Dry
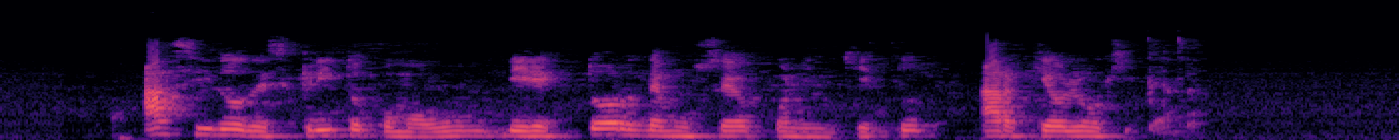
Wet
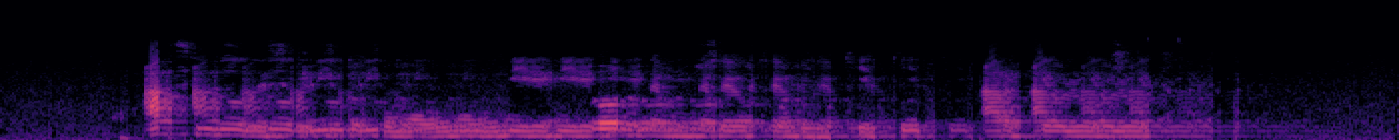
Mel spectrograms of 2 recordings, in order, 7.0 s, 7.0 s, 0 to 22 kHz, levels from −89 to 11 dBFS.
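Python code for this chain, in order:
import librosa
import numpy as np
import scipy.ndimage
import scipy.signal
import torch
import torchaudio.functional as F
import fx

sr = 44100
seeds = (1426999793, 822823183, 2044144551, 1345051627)

y = fx.hum_notches(x, sr, base_hz=60, count=9)
y = fx.echo_feedback(y, sr, ms=242, feedback_pct=45, wet_db=-7)
y = fx.dmg_noise_colour(y, sr, seeds[0], colour='pink', level_db=-57.0)
y = fx.high_shelf(y, sr, hz=2100.0, db=-10.0)
y = fx.level_steps(y, sr, step_db=12)
y = F.gain(torch.from_numpy(y), -3.5).numpy()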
